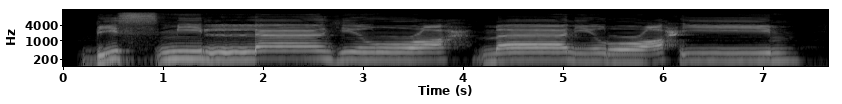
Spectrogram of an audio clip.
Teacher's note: the lam in Allah is going to be light, and the ra is heavy, ha is light, mim we stretch for two.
